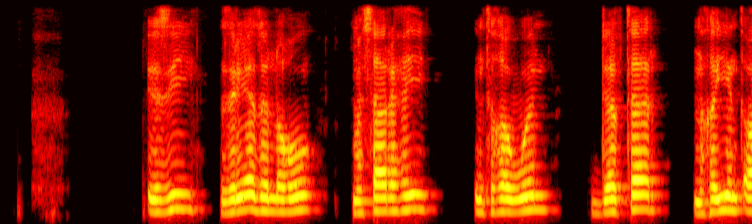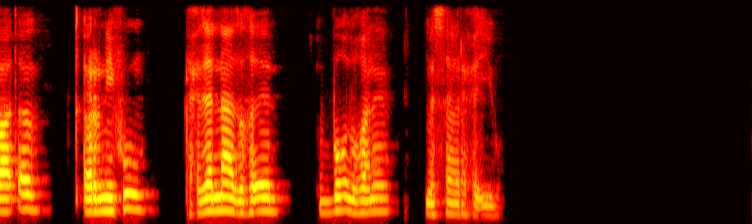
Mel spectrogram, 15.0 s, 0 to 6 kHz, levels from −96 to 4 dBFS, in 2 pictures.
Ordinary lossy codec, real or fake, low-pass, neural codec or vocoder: AAC, 48 kbps; real; 5.4 kHz; none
